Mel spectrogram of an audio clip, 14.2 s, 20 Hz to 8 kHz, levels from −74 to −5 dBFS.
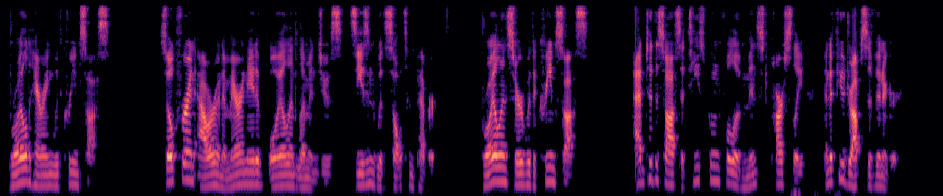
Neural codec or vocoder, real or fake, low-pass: none; real; 7.2 kHz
